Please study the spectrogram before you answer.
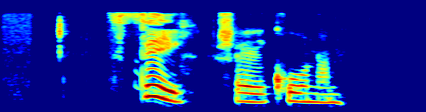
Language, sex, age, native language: Icelandic, male, 8, Icelandic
